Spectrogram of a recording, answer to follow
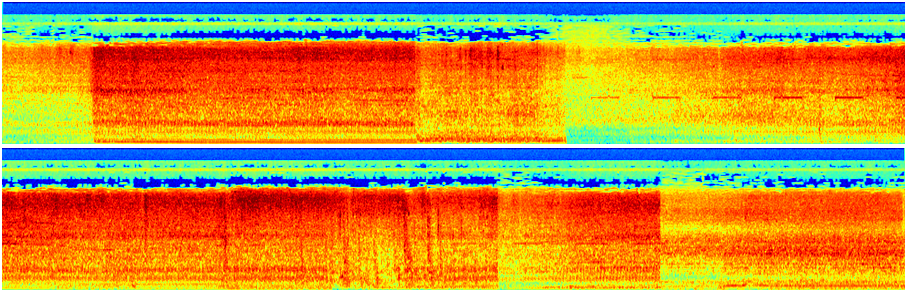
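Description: Snow plow truck engine running, with a reversing alarm beeping steadily through stretches of the middle. The sound changes abruptly several times.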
